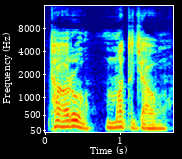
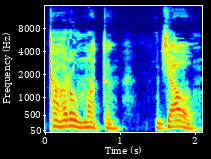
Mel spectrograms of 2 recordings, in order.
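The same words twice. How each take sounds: First: Slow "ठहरो", a break, then "मत जाओ" together; pause after ठहरो. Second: "ठहरो मत" run together, a break, then "जाओ"; pause after मत. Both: Shown as a demonstration. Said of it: "विराम का अर्थ होता है ठहराव".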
